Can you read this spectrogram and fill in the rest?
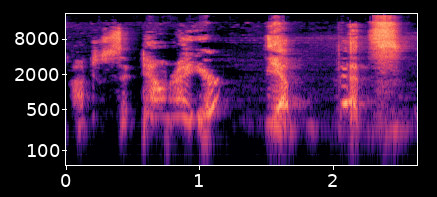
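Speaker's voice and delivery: tiny, high, whispery squeak; softly squeaked mock timidity; meek cowed whisper. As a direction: shrink away from the scary dad. Voices his own cowed self.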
